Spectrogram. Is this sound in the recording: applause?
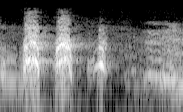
no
